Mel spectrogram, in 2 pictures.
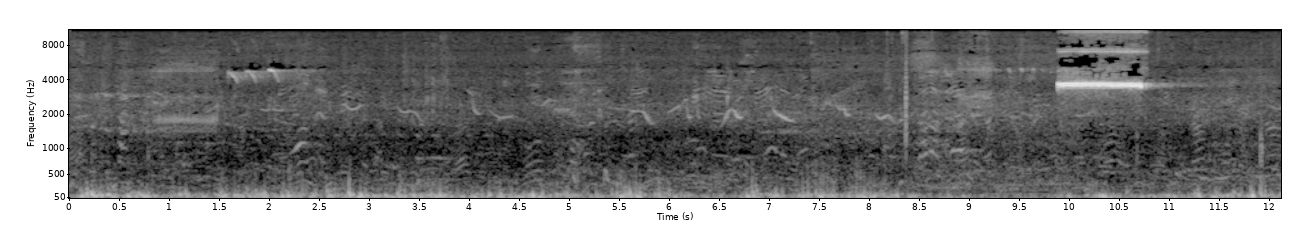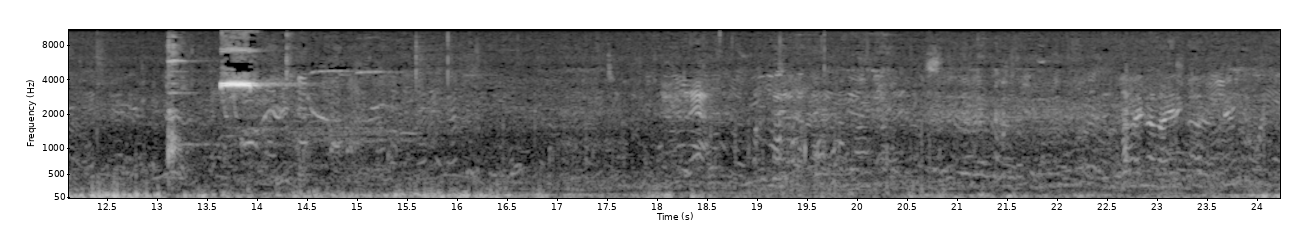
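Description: Young women shout to each other in the distance.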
